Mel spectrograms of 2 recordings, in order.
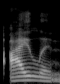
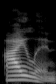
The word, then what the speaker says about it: island: Or think about silent letters in words like island and castle. Why is there an S in island if we don't pronounce it?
